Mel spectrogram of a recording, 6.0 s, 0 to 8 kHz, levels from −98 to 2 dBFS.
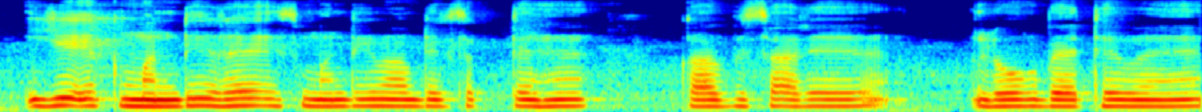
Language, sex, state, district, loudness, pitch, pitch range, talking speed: Hindi, male, Bihar, Madhepura, -14 LUFS, 175 Hz, 175-180 Hz, 170 wpm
